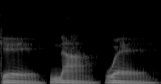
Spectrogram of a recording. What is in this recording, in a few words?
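"kenawe", concatenated syllables; Affixing experiment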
